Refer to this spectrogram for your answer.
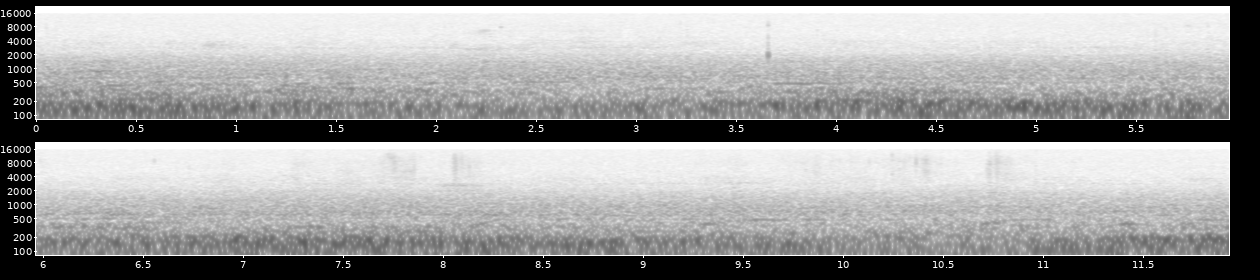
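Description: Only a steady low rumble like passing traffic is heard, with no animal calls.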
